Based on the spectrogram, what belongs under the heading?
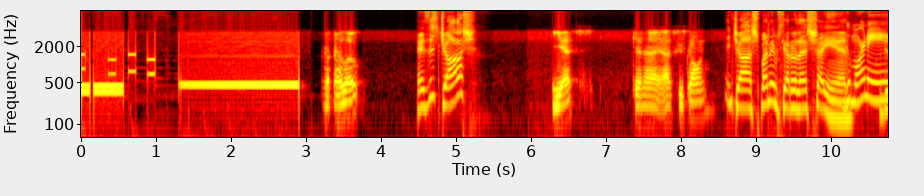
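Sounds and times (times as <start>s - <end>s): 
long steady phone tone as the call goes through: 0.0s - 3.0s
speech: 3.4s - 3.8s, 4.5s - 5.4s, 6.3s - 6.7s, 7.4s - 10.7s.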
